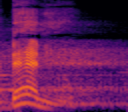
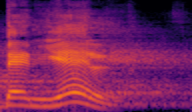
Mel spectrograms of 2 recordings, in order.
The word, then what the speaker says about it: Daniel: have to say brother Daniel but if you say my name in Spanish you have to say hermano Danielle I just didn't know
